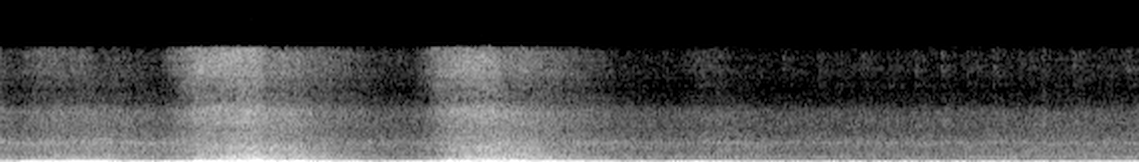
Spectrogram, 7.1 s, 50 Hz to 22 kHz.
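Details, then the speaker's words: RB30 engine in a Nissan Patrol GQ, cold day, just started: two clean rev blips rising and falling smoothly, then an even idle, normal running. "There we go, idling away there now. Still running good."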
